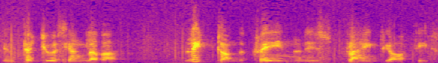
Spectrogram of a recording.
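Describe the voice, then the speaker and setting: Selfish modern lover, mid voice, early talkie, hissy. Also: male voice, mid-range voice, big pitch swings, normal speed. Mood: pleading. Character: worldly male lover, wry and selfish. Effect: early talkie film recording. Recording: hissy early sound-film soundtrack.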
